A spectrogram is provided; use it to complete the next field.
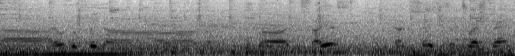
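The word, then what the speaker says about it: Decius: Desires is a thrash band.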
